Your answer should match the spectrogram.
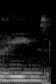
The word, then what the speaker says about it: Reims: I am going to a place called Re. This is how it's pronounced in English, not in French.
